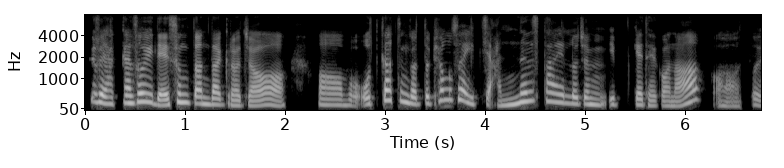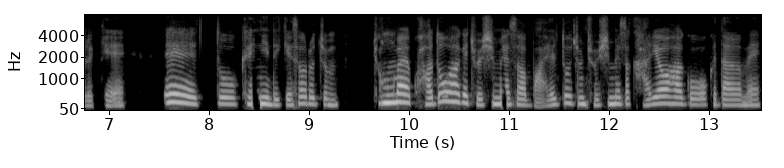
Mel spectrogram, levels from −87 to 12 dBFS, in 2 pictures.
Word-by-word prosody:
그래서 260 -2 +4
약간 230 +2 +3
소위 270 0 +5
"내숭 190 +10 +4
떤다." 200 -5 +3
그러죠. 160 -1 0 0.3
어 175 -1 -2
뭐 165 -1 -6
옷 195 +2 0
같은 315 -4 +4
것도 205 0 +1
평소에 320 +4 0
입지 205 - -4
않는 200 - +3
스타일로 255 -8 0
좀 195 -2 -1
입게 185 -1 -3
되거나 155 - -1
어 - - -10
또 - - -6
이렇게 - - -8 0.4
예 245 -5 +5 0.2
또 205 -1 -2
괜히 210 +1 0
이렇게 175 -1 -4
서로 210 +3 -3
좀 185 -3 -7 0.4
정말 245 +2 +6
과도하게 265 +5 +1
조심해서 190 -2 -3
말도 190 +10 -6
좀 205 -2 -2
조심해서 195 +3 -3
가려 210 +6 -1
하고 185 -4 -3
그 180 - -10
다음에 170 0 -5
200 Hz, 345 characters per minute, -23 LUFS, 175-240 Hz, 0.4 s, 정말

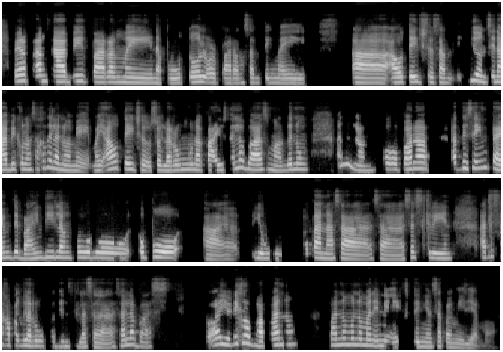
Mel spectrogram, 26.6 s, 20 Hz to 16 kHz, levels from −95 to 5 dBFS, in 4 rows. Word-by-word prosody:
pero 260 +2 +5
ang 250 0 +5
sabi 230 +2 +6
parang 215 0 +4
may 195 -2 0
naputol 190 +5 -1
or 195 0 0
parang 185 -1 -4
something 190 -1 -7
may, 180 0 -4 0.6
ah, 190 -2 +5
outage 215 0 +2
sa 215 - -2
sam 195 -2 -2 0.3
yun 265 -5 +3
sinabi 225 +3 +2
ko 250 - -2
lang 235 0 -4
sa 255 - -9
kanila 305 -3 0
name 210 -2 -2
may 190 -4 -4
may 205 - -2
outage 250 -3 +1
so 190 - -1
so 215 - -1
laro 200 +2 +1
muna 230 -2 -1
tayo 215 0 +2
sa 255 - -8
labas 240 -6 +3
mga 210 +2 -2
ganong 245 0 -3 0.4
ano 440 +3 -4
lang, 195 -1 -2 0.2
oo. 245 -2 +1
Para 260 +2 +6 0.4
at 265 - +2
the 290 - +1
same 300 +2 -2
time 230 -4 +2
di 245 - +3
ba 195 0 +1
hindi 230 +3 -3
lang 235 -1 +1
puro 225 -3 +2 0.2
upo, 235 +2 +5 0.4
ah, 170 0 -4 0.2
yung 205 -2 0 0.5
mata 220 +2 +3
nasa 200 0 0 0.4
sa 170 -3 -5
sa 240 - -6
screen 210 -2 -2 0.4
at 235 - -1
least 280 0 -12
nakapaglaro 230 -3 -2
pa 205 - -16
din 200 0 -8
sila 185 -3 -5
sa 170 -3 -5
sa 230 - -2
labas. 200 -8 -6 0.5
So - - -2
ayon. 275 -2 +2
Ikaw 330 +1 +4
ba, 205 -3 +5
paano 275 +2 0 0.4
paano 260 +1 -1
mo 275 0 -2
naman 250 -3 -1
in 225 0 -3 0.2
explain 195 -2 -6
yan - - -13
sa 200 - -4
pamilya 165 -4 -8
mo? - - -25
220 Hz, 175 wpm, -23 LUFS, 195-245 Hz, 0.6 s, sabi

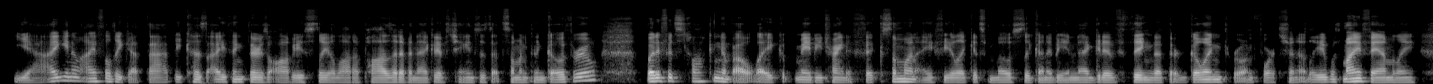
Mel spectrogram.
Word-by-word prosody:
Yeah, 100 -1 -5
I 145 +8 +1
you 175 +2 +2
know, 165 -2 -1
I 140 -1 0
fully 135 -4 -1
get - - -6
that 105 +1 -4
because 115 0 -2
I 115 -1 +1
think 115 0 -2
there's 110 -1 +3
obviously 105 +1 -2
a 105 - -3
lot 100 0 -4
of 100 - -6
positive 105 0 +1
and 100 - -2
negative 100 +1 -2
changes 105 -1 -5
that - - -6
someone 105 -1 -3
can 105 0 -4
go 110 +2 +2
through, 180 - +1 0.4
but 145 - +10
if 150 +1 +3
it's 155 -1 0
talking 140 +1 -1
about, 125 - +1
like, 105 -1 +1
maybe 110 -1 +1
trying 105 0 0
to - - -6
fix 105 0 -5
someone, 130 -1 +3
I 105 0 -5
feel 105 0 -2
like 105 0 -1
it's 105 0 -5
mostly 105 0 -2
gonna 100 0 -2
be 100 0 -3
a - - -3
negative 105 0 0
thing 105 -2 +3
that 100 0 0
they're - - -2
going 110 +2 +3
through. - - -4
Unfortunately, 105 +1 -3
with 115 +1 -3
my 135 +3 +9
family, 105 -4 +1
105 Hz, 225 wpm, -25 LUFS, 105-115 Hz, 0.4 s, but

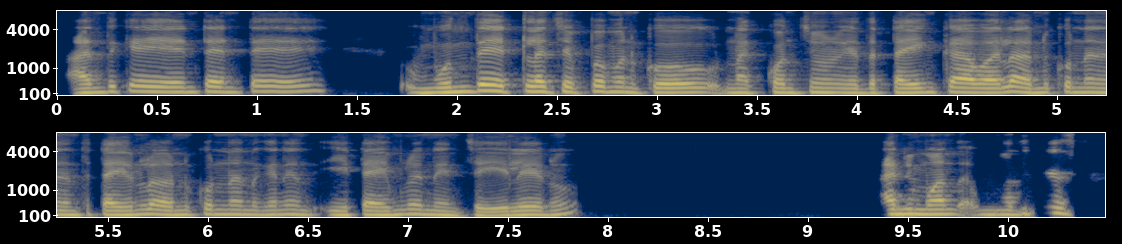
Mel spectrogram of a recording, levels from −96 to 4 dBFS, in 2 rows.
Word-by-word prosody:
అందుకే 180 +6 -1 0.2
ఏంటంటే, 165 +1 -1 0.8
ముందే 175 +6 +5
ఇట్లా 185 -1 +3
చెప్పామనుకో 160 -2 0 0.3
నాకు 145 -1 -3
కొంచెం 150 +1 -1 0.2
ఇంత 145 +1 -2
టైమ్ 150 +2 +2
కావాలి 150 +2 +4
అనుకున్నాను. 155 +1 -2
ఇంత 135 +1 -5
టైమ్‌లో 140 +4 +2
అనుకున్నాను 150 +1 -3
గాని 155 +2 -3 0.2
ఈ - - +1
టైమ్‌లో 140 +4 +1
నేను 130 -3 -2
చేయలేను... 135 +5 0 1.6
అని 165 +1 +4
మొద 160 0 +3 0.2
మొదటే 160 +7 -4
స - - -16
155 Hz, 130 wpm, -22 LUFS, 145-165 Hz, 1.6 s, ముందే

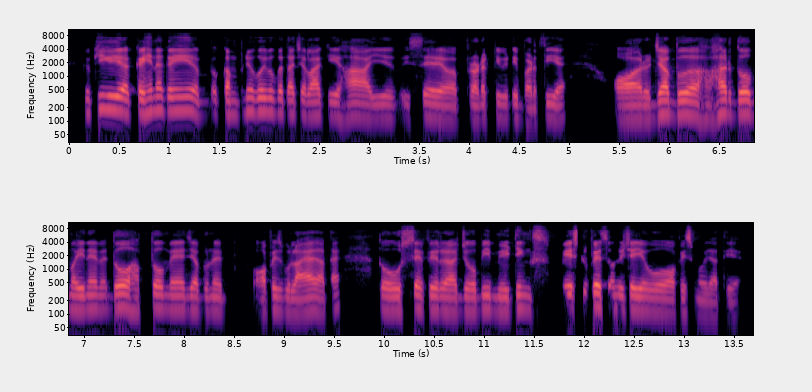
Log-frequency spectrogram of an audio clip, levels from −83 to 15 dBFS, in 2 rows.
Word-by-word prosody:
क्योंकि 180 +4 +2
अ, 165 - +7
कहीं 155 +2 +6
न 175 0 +1
कहीं 170 0 +3
ब 135 +2 -9
कंपनियों 145 +4 -1
को 165 - +2
भी 160 - -2
पता 145 - 0
चला 135 -2 0
कि 130 0 -6
हाँ, 125 0 +2
ये 115 0 -8
इससे 120 0 -2 0.3
प्रोडक्टिविटी 115 +1 -3
बढ़ती 120 -2 -4
है 115 0 -3 0.6
और 115 0 +3
जब 145 -1 +5 0.3
ह - - -9
हर 150 0 +5
2 145 0 +5
महीने 130 +1 0
में 130 0 -9
2 140 0 +4
हफ़्तों 135 +3 -3
में 130 -1 -1
जब 125 -1 -3
उन्हें 120 -1 -6 0.4
ऑफ़िस 120 +1 -4
बुलाया 115 +1 +1
जाता - - -3
है - - -10 0.4
तो 120 -1 -2
उससे 120 - 0
फ़िर 125 -1 0
अ, 115 -1 +3
जो 115 0 -4
भी 130 +1 -4
मीटिंग्स 125 +2 -3 0.2
फ़ेस 140 - +5
टू 160 - -11
फ़ेस 150 -1 +5
होनी 130 -1 -5
चाहिए 125 0 +2
वो 115 -2 -3
ऑफ़िस 110 +1 -3
में 100 - -13
हो - - -11
जाती - - -11
है। - - -16
130 Hz, 230 wpm, -27 LUFS, 115-145 Hz, 0.6 s, अ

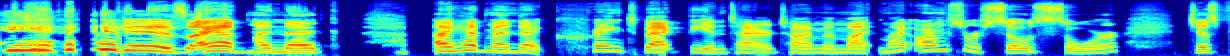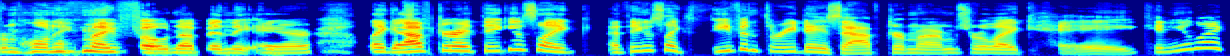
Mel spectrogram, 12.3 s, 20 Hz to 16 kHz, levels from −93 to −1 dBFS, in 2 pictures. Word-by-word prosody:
Yeah, 315 +2 +5 0.2
it 355 -3 +6
is. 295 -8 +6
I - - +11
had 285 -5 +10
my 220 0 -1
neck 220 -1 -2 0.5
I 260 - +6
had 315 +1 +2
my 250 -2 +2
neck 230 -1 -4
cranked 290 -3 -8
back 230 -1 +6
the 205 -2 -4
entire 205 +2 -3
time 205 -1 -5
and 195 - -12
my 205 0 +1
my 265 +7 -6
arms 310 +2 -4
were 255 - -10
so 210 -3 -1
sore 205 +2 -4 0.3
just 245 -2 -2
from 230 0 -11
holding 245 +1 -5
my 255 -4 +3
phone 200 -3 -1
up 200 0 -1
in 195 -1 -2
the 190 - -7
air, 190 +1 -7 0.3
like, 240 -2 -1
after 260 +6 +4
I 280 - +2
think 280 0 -5
it's, 350 -1 -5
like 240 -8 0 0.2
I - - -6
think 270 +3 -6
it's 300 - -8
like 315 -3 -7
even 300 +6 -4
3 250 -3 -6
days 220 -7 -4
after 175 +3 -2
my 185 -1 -9
arms 185 +3 -10
were 190 - -11
like, 175 - -6
"Hey, 125 +4 -12
can 225 0 -7
you 335 +7 -14
like 445 -2 -9
235 Hz, 265 wpm, -23 LUFS, 200-285 Hz, 0.5 s, I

